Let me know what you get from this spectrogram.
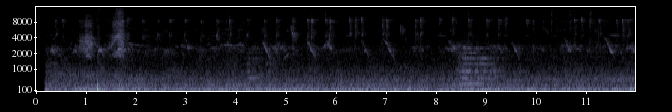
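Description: Small birds chirping, with many short, high, downward-sliding chirps repeating throughout over a low steady rumble. There is one sharp click about a second in, and a brief pitched call near the end.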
